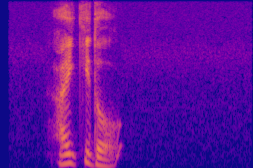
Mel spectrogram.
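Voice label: "合気道" pronunciation, Japanese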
